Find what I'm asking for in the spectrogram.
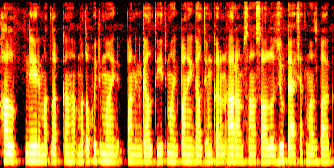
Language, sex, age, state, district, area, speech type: Kashmiri, male, 18-30, Jammu and Kashmir, Ganderbal, rural, spontaneous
